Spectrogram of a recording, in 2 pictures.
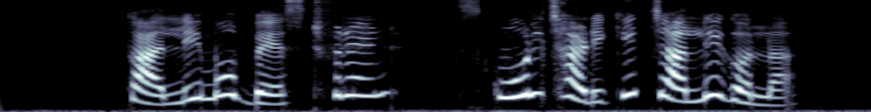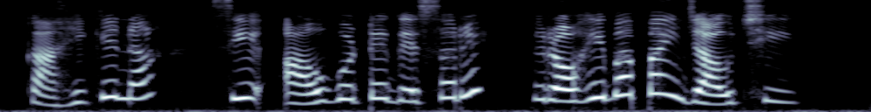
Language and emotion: Odia, sad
